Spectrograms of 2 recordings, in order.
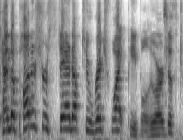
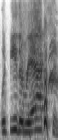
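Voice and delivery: ordinary talk, nothing marked

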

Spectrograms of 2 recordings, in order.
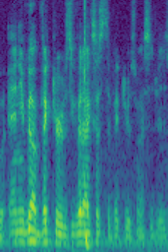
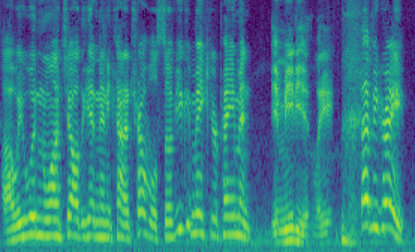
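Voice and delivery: corny cowboy voice; 6 semitones higher than usual. Acted. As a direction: play a hokey cowboy ad voice. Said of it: "this kinda corny sounding, like, cowboy voice comes on".

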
